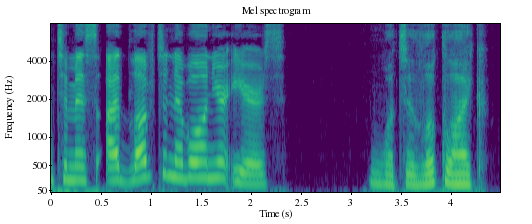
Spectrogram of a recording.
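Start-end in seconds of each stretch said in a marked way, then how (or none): 3.2-4.4 put-on lower, slow, slurring drunk charm; smooth-talking tipsy boyfriend; drunk guy voice. Drunk Alex answers back.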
